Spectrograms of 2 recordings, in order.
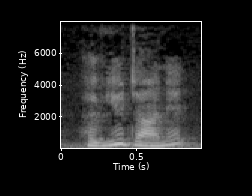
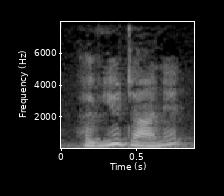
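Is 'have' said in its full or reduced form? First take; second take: reduced; reduced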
